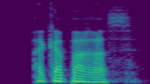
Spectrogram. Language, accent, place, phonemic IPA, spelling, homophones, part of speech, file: French, France, Lyon, /a.ka.pa.ʁas/, accaparassent, accaparasse / accaparasses, verb, LL-Q150 (fra)-accaparassent.wav
- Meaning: third-person plural imperfect subjunctive of accaparer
